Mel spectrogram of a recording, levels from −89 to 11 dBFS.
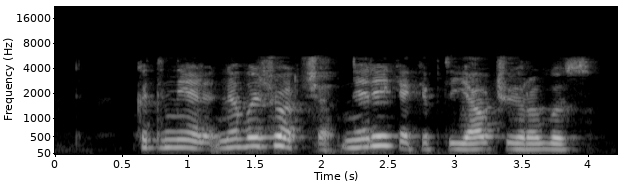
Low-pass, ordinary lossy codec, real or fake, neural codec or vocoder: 5.4 kHz; AAC, 32 kbps; fake; codec, 16 kHz, 16 kbps, FreqCodec, larger model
